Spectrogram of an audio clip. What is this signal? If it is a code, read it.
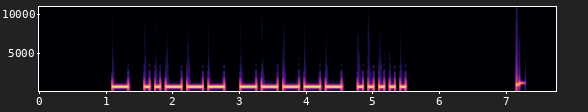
Morse code, heard as a keyed tone, about 15 wpm, 700 Hz. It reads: T205
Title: Numbers - Contest Style - 4-Digit 15wpm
